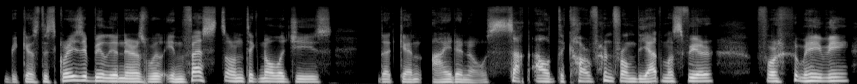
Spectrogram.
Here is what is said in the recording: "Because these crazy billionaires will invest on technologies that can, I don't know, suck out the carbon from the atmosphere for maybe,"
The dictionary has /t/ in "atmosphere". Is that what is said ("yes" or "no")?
yes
